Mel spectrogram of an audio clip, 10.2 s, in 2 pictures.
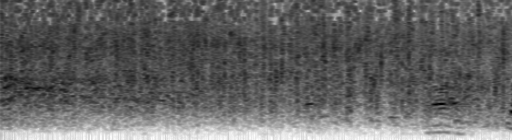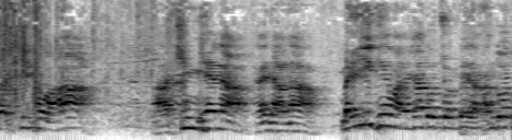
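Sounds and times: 
audience applause: 0.0 - 6.3
speech: 4.4 - 10.2.

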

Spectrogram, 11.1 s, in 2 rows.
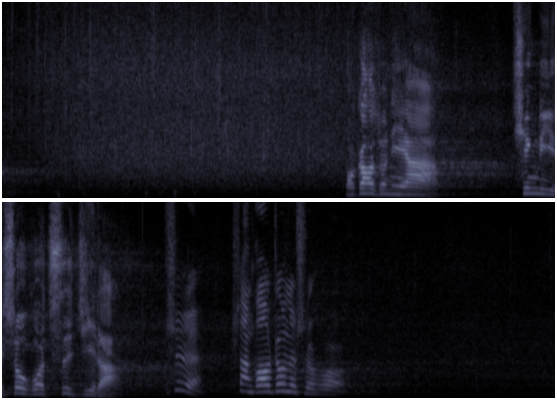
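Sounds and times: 
clapping applause: 0.0 - 3.8
speech: 3.4 - 4.5, 5.1 - 9.1.

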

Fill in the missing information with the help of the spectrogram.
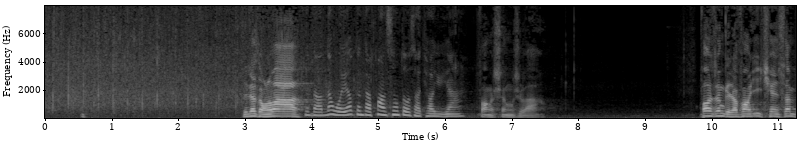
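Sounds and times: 
people clapping: 0.0 - 5.4
speech: 0.6 - 0.8, 3.0 - 7.6, 9.8 - 11.2.

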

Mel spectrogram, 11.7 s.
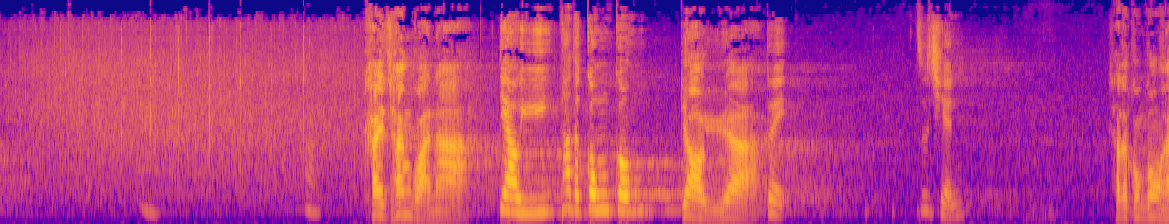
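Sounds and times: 
audience applause: 0.0 - 4.5
speech: 1.4 - 1.7, 3.0 - 8.0, 9.2 - 9.7, 11.1 - 11.6.

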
